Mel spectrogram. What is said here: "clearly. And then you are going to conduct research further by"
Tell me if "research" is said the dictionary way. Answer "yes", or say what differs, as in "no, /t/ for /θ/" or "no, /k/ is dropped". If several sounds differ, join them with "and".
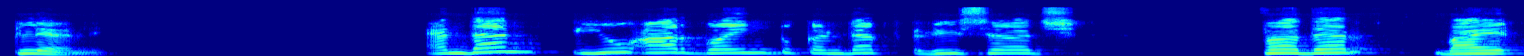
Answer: yes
